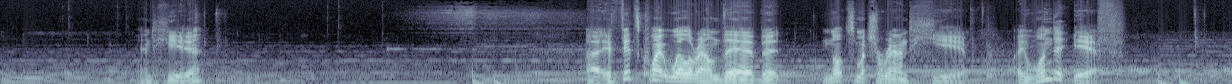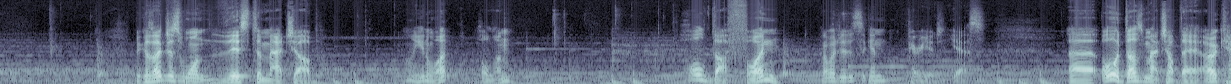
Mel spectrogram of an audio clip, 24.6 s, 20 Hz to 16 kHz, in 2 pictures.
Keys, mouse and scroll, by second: 3.5 scroll down 2, 3.8-11.1 middle drag, 11.1 click, 11.9 KP_3, 12.9 shift+middle click, 13.4-13.9 scroll up 2, 13.9 shift+middle click, 14.4-15.3 scroll up 11, 15.3 shift+middle click, 16.2 scroll up 1, 16.2 middle click, 16.8-17.8 scroll down 14, 17.8 KP_7, 18.1-18.6 scroll down 3, 18.6 shift+middle click, 19.1-20.7 scroll up 3, 20.7 KP_Decimal, 21.3-21.6 scroll up 2, 21.6-23.9 middle drag, 23.9-24.6 scroll down 2.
